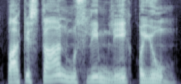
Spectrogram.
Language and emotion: Urdu, neutral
